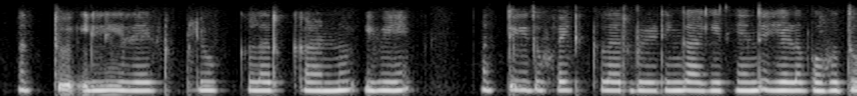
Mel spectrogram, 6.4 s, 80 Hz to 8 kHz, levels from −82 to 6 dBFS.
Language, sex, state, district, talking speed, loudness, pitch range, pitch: Kannada, female, Karnataka, Belgaum, 140 wpm, -15 LUFS, 255-265 Hz, 260 Hz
